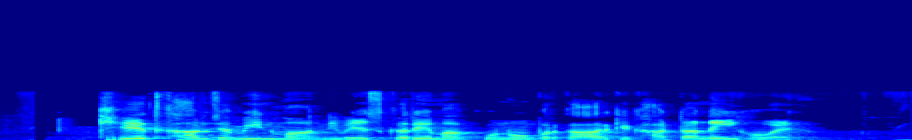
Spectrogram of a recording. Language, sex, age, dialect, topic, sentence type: Chhattisgarhi, male, 25-30, Central, agriculture, statement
